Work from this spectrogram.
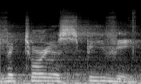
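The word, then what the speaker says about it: Victoria Spivey: according to people who knew her the correct pronunciation of the name is victoria speevy speevy okay very good thank you she said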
